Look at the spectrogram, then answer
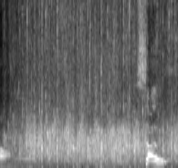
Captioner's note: applause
